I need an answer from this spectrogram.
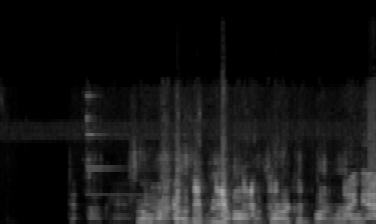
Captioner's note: ding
